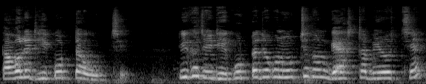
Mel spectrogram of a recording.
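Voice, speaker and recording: Woman live-streamer, high voice, sore throat, animated storytelling, echoey room. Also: brisk. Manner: animated, emphatic retelling with frequent "ঠিক আছে?" check-ins.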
